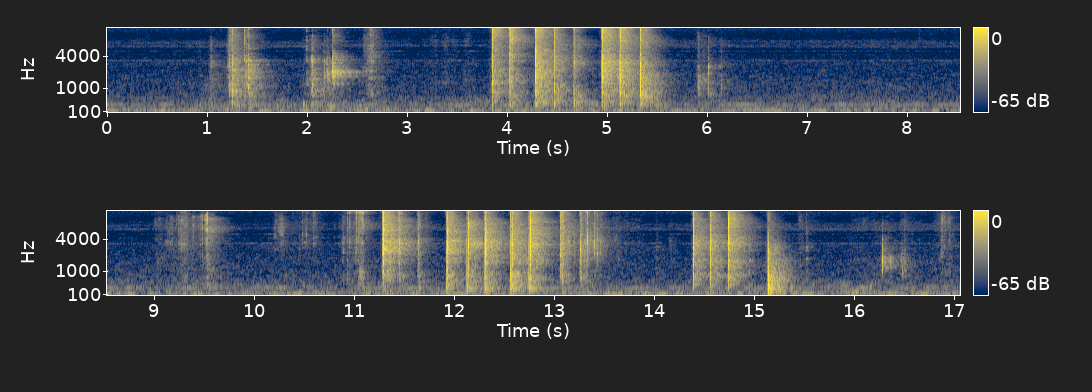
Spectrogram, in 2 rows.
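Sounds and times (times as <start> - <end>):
toy pieces clicking and tapping: 11.0 - 13.6, 14.4 - 15.2.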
